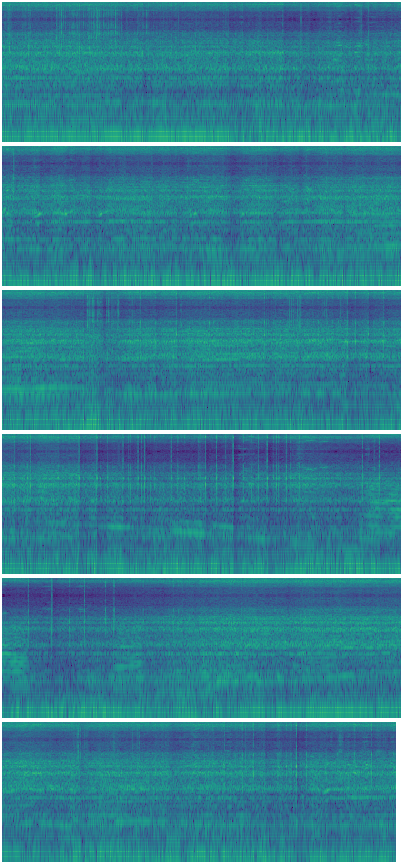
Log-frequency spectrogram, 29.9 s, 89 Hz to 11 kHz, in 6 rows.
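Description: Ford Escort Cosworth's swapped-in LS1 5.7-litre V8, heard from inside the cabin, running hard on track. Its pitch climbs under acceleration and drops again several times as it changes gear and slows for corners.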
